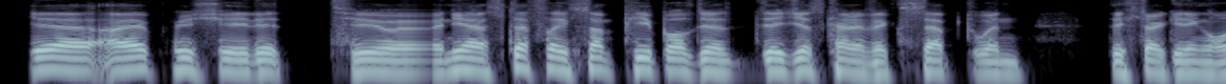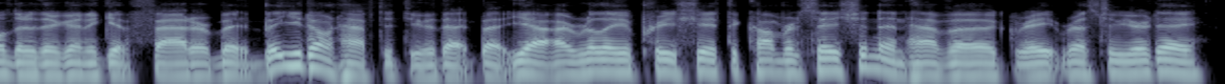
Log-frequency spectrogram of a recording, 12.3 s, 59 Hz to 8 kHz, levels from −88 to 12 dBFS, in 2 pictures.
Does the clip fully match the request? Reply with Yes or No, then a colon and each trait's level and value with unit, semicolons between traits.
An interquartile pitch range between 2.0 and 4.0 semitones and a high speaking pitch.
No: average, 3.7 semitones; low, 115 Hz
